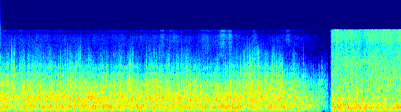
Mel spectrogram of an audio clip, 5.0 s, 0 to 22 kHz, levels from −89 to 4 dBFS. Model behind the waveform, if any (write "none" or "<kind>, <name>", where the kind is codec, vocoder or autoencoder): none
